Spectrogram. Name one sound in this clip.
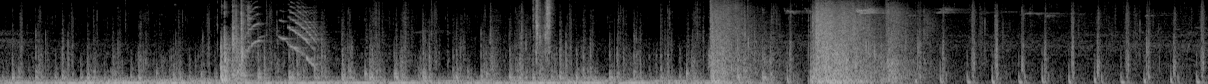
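Footsteps thud quickly on wooden floors and grass.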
